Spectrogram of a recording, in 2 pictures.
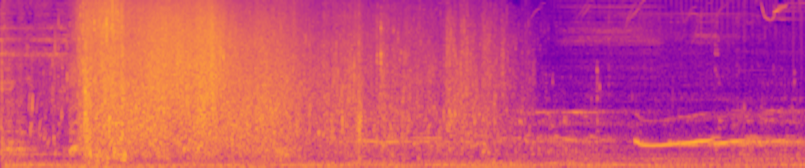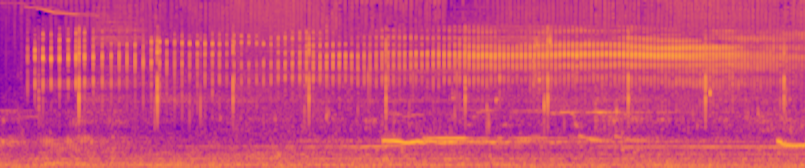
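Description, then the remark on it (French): Underwater dolphin vocalizations: a few short rising whistles and a scattering of sharp clicks over a steady low watery rumble, with a brief rushing burst of noise near the start. “Alors c'est pas du tout le monde du silence. Hein. On entend et on voit.”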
